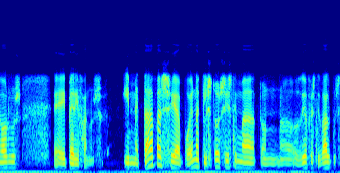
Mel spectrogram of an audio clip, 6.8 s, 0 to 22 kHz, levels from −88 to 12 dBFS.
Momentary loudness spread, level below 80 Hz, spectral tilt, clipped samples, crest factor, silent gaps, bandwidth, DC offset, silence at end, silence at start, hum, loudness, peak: 15 LU; -62 dBFS; -6 dB/octave; under 0.1%; 20 dB; none; 7.8 kHz; under 0.1%; 0 s; 0 s; none; -27 LUFS; -8 dBFS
